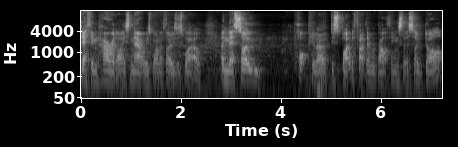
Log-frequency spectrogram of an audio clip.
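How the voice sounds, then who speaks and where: Noticeable background noise sits behind a man with a British accent. His fairly high pitch stays monotone and flat at a moderate pace. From Britain. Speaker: podcast host. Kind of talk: solo episode commentary.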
